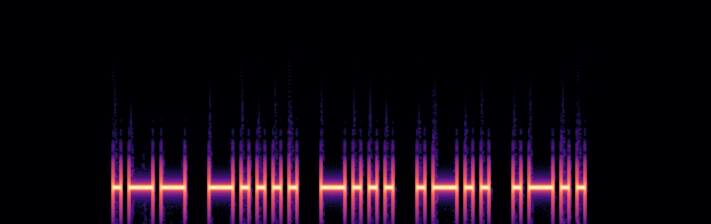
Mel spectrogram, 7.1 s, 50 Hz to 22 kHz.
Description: Morse code, heard as a keyed tone, about 15 wpm, 700 Hz. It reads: W6BLL
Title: USA Call Signs - 5 Characters - Repeated 2x - 15wpm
